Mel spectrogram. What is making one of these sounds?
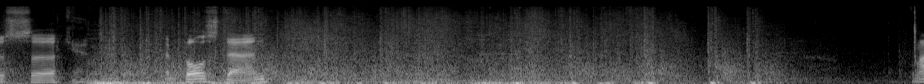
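Magic blasts and impacts crash in a fight.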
